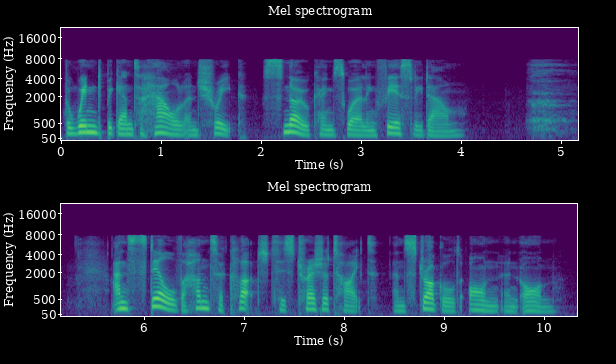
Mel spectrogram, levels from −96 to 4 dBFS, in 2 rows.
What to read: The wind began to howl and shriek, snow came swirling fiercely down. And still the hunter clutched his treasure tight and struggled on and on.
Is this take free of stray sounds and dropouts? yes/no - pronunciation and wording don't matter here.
no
